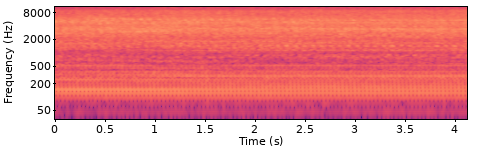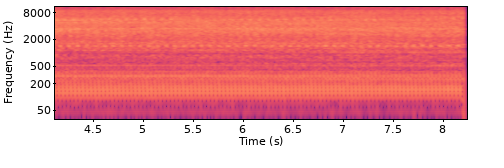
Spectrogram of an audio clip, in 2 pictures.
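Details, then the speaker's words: Toro 58-inch professional 3-gang reel riding mower after unseizing the blade PTO, reels engaged and spinning very fast; steady even engine beat with smooth reel spin, no rubbing or shaking: normal running with reels engaged. "I'm looking through the screen and it shows it moving slowly. In reality, this thing is spinning very fast."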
